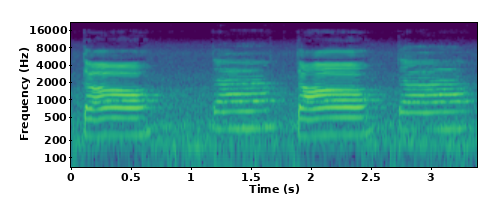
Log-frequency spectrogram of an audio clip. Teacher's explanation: زبان کی جڑ جب سامنے والے دو دانتوں کی جڑ سے لگتی ہے تو ادا ہوتا ہے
